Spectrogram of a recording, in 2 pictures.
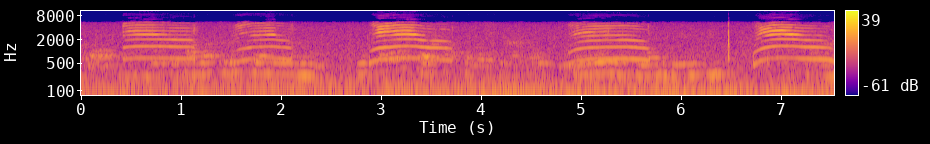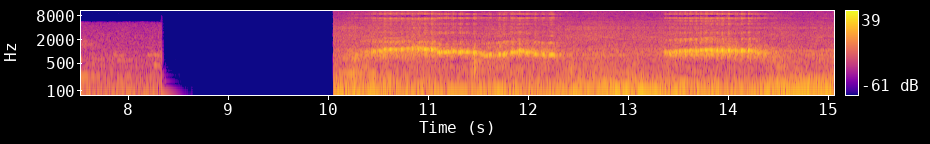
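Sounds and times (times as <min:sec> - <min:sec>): cat meowing: 0:00.4 - 0:02.2, 0:02.9 - 0:03.8, 0:04.9 - 0:05.7, 0:06.7 - 0:07.6.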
